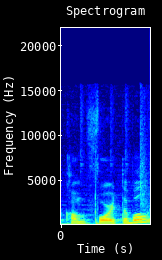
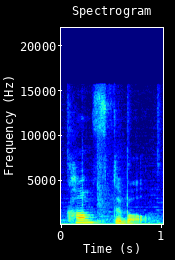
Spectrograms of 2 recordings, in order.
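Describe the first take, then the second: First: The middle syllable 'for' is fully pronounced. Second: The middle syllable 'for' is left out. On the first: The speaker calls it wrong. "Hindi siya comfortable" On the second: The speaker calls it right. "we omit one of the syllables. Yung sa gitna, yung for"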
